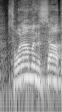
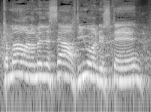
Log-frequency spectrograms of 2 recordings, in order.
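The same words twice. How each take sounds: First: Said in the usual way. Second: Higher, hammed-up Southern twang; mock Southern accent. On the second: Comic pleading with Southern diners in a mock Southern accent. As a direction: lean into a fake Southern accent. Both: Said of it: "I try to talk like that".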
